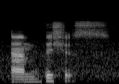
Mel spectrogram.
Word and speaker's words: ambitious: And the a in the beginning, it's not up, it's a, ambitious. Okay?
